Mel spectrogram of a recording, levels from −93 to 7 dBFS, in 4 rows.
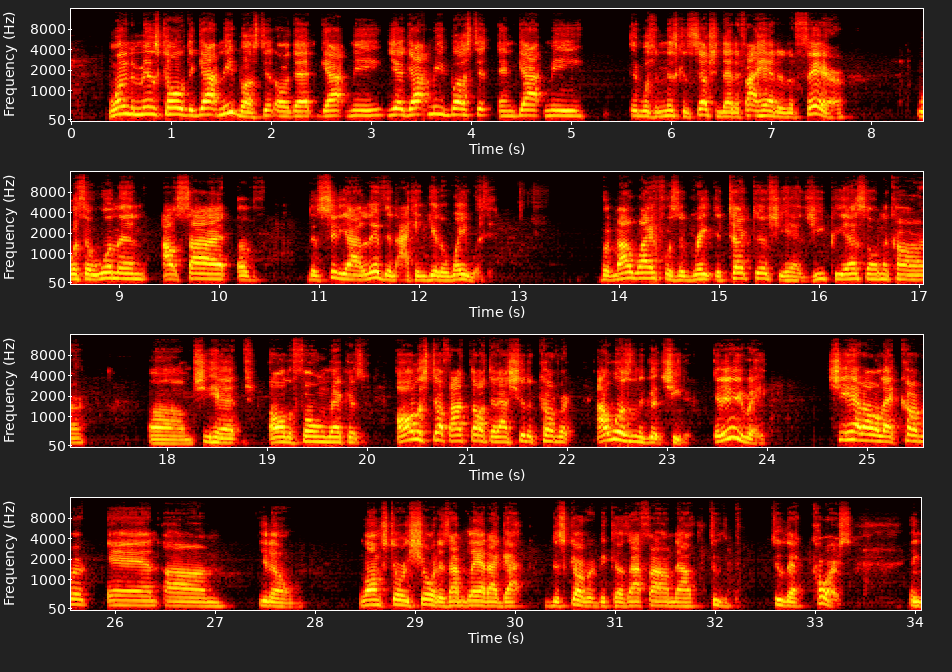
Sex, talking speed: male, 195 wpm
